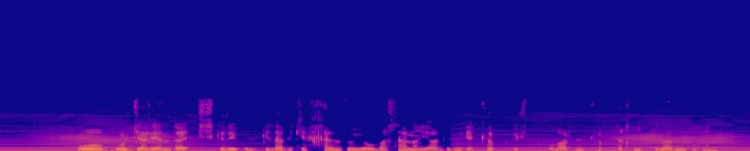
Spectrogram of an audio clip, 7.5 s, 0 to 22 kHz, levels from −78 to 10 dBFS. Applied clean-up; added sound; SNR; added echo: none; Wind instrument, woodwind instrument; 12 dB; none.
